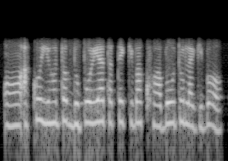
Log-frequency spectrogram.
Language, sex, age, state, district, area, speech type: Assamese, female, 30-45, Assam, Sonitpur, rural, conversation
